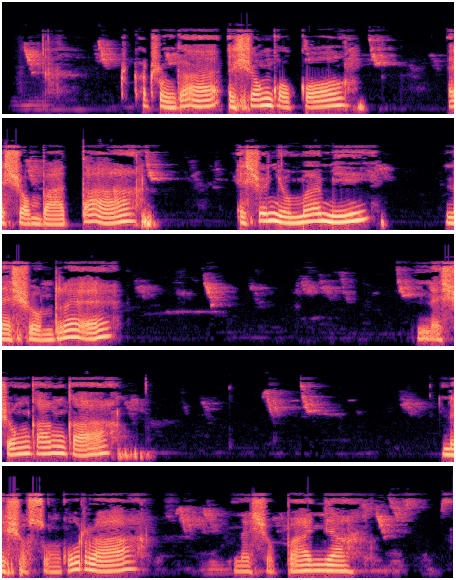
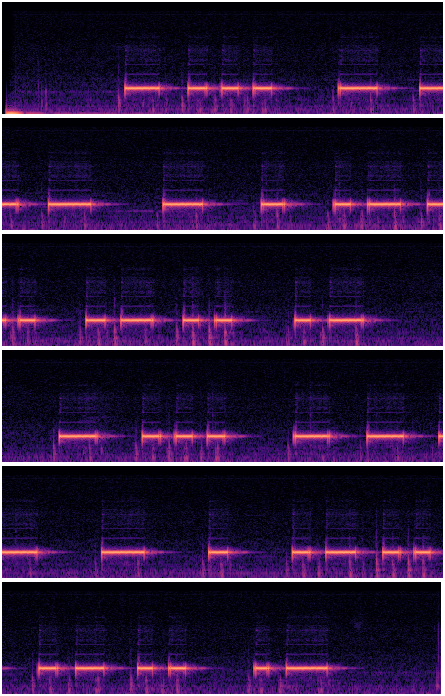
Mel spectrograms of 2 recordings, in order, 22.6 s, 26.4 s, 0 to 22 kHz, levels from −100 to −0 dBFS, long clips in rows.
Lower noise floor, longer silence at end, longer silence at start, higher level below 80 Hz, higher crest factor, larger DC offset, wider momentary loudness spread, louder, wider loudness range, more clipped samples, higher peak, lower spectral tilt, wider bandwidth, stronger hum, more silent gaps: first, -78 dBFS vs -70 dBFS; second, 0 s vs 1.1 s; first, 0.25 s vs 0.05 s; first, -54 dBFS vs -66 dBFS; about the same, 14 dB vs 10 dB; neither; first, 20 LU vs 8 LU; first, -12 LUFS vs -26 LUFS; first, 8 LU vs 2 LU; neither; first, 0 dBFS vs -16 dBFS; second, -4 dB/octave vs -5.5 dB/octave; first, 9.6 kHz vs 1.7 kHz; neither; neither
